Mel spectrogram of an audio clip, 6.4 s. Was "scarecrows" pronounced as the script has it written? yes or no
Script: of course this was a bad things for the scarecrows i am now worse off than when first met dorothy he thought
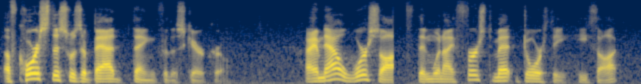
no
